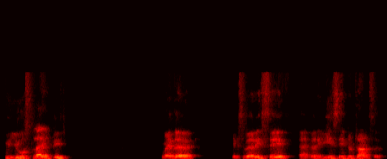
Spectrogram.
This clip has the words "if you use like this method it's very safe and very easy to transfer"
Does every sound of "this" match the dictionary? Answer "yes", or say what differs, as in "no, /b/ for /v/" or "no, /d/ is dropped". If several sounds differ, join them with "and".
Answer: no, /s/ is dropped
